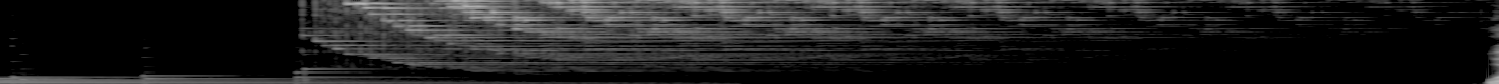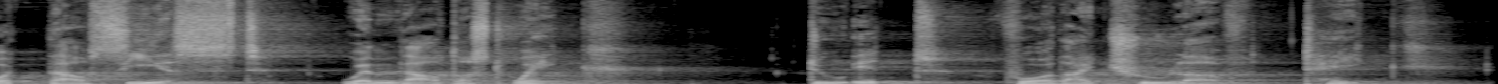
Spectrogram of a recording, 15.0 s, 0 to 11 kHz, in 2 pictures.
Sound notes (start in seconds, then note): 1.5 sound of chimes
